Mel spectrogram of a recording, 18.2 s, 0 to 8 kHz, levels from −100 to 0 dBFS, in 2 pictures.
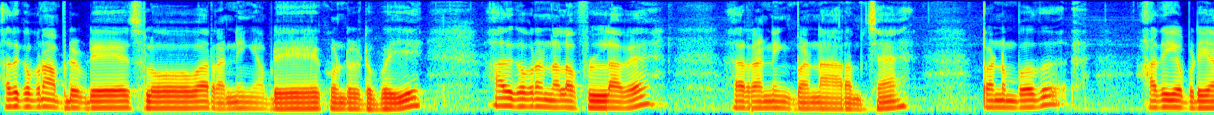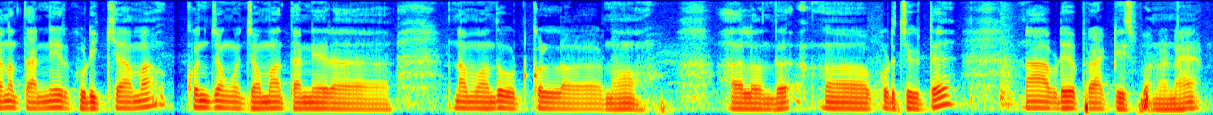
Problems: none marked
